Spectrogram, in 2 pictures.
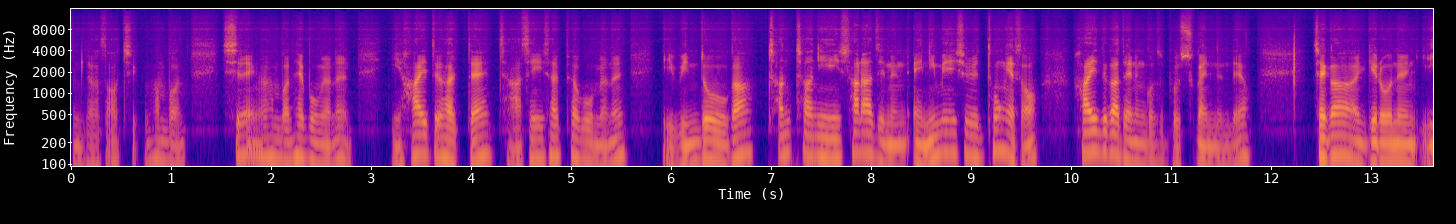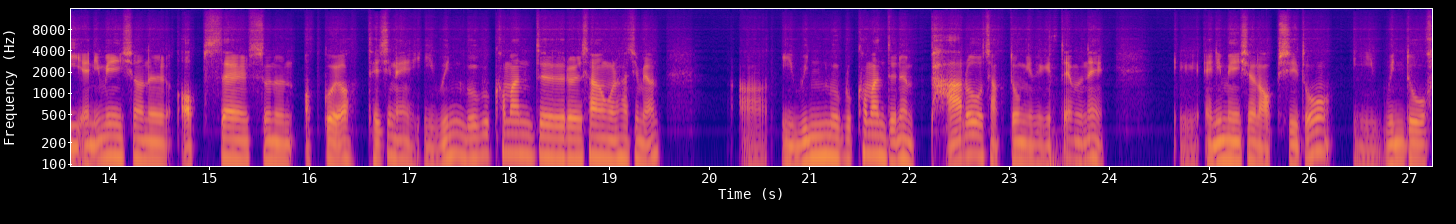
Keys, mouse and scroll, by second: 0.2 click, 3.7 KP_0, 16.8 click, 19.7 Up, 19.7 Down.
